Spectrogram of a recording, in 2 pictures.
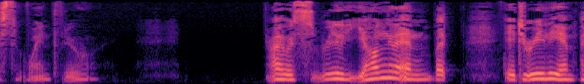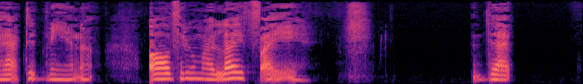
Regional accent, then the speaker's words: Peguis Reserve, Manitoba, Canada; I was born here on Pegwis Reserve in Manitoba some 68 years ago. I lived here most of my life except for 4 years when I went to residential school.

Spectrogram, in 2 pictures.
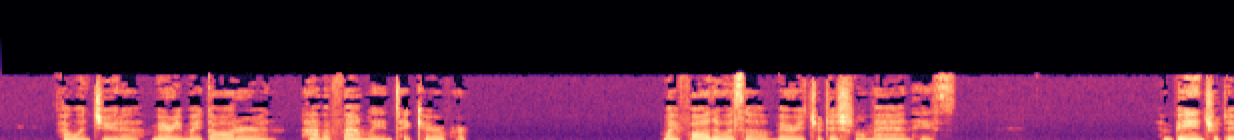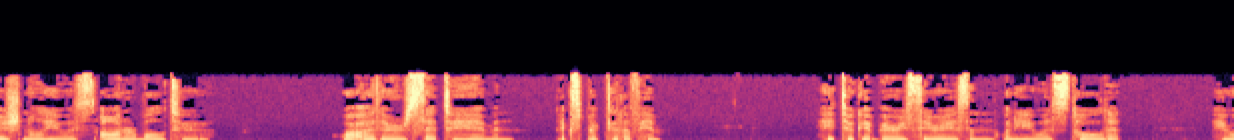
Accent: Northern Arizona, United States; I'm a Navajo from the Southwest United States in Northern Arizona

